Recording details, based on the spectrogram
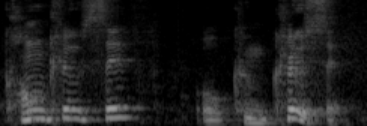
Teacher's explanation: Conclusive or conclusive? Yeah, stress on the middle syllable there.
